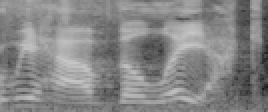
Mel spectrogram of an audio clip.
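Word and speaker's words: Leyak: Moving into number 4, we have the Layak, or in Indonesia, people call it leek. They don't like to pronounce the Y.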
